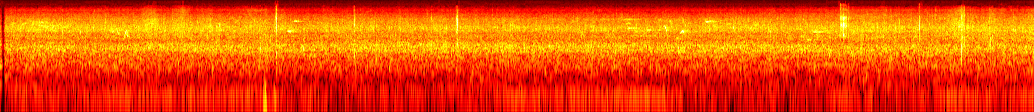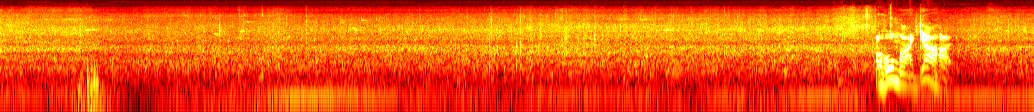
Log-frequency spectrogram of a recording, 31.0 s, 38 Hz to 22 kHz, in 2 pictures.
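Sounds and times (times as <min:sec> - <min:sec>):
stream water rushing: 0:00.0 - 0:31.0.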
